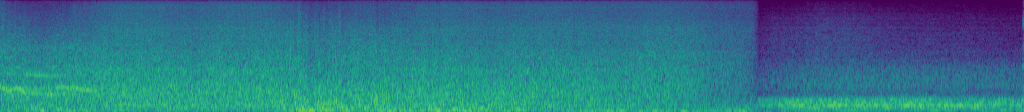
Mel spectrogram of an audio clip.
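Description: A loud, steady rushing noise with no clear pitch. About seven and a half seconds in it cuts off suddenly and gives way to a low held drone of a few sustained notes.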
